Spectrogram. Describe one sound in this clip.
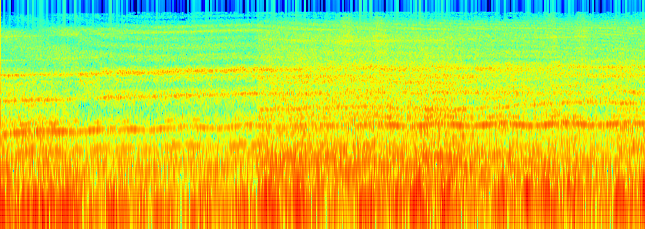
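A train rumbles and clatters over the tracks.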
